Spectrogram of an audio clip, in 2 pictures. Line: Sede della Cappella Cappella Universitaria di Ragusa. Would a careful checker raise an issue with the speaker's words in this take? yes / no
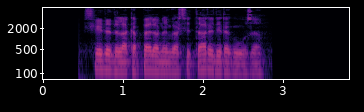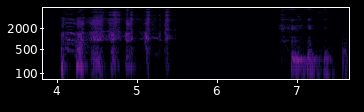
yes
